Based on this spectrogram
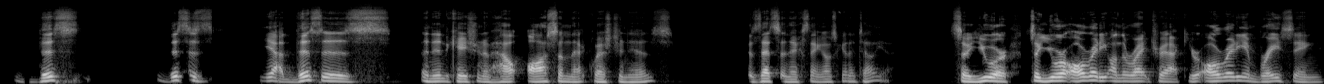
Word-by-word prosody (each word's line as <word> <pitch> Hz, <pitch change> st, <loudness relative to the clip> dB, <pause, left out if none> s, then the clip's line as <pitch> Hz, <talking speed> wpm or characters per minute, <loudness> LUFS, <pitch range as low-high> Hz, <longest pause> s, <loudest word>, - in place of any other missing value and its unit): th 145 Hz, -, -21 dB
this 165 Hz, +9 st, +1 dB, 0.8 s
this 185 Hz, +5 st, -2 dB
is 140 Hz, -7 st, -5 dB, 0.4 s
yeah, 165 Hz, -5 st, 0 dB
this 165 Hz, -, +2 dB
is 135 Hz, -7 st, 0 dB, 0.3 s
an 140 Hz, -2 st, -2 dB
indication 135 Hz, -1 st, -1 dB
of 120 Hz, -, -4 dB
how 120 Hz, +3 st, 0 dB
awesome 130 Hz, 0 st, +3 dB
that 120 Hz, +2 st, -6 dB
question 120 Hz, -3 st, -5 dB
is, 130 Hz, +6 st, -8 dB, 0.7 s
'cause -, -, -8 dB
that's 135 Hz, -1 st, +2 dB
the -, -, -6 dB
next 120 Hz, -1 st, -6 dB
thing 125 Hz, -4 st, -6 dB
I -, -, -6 dB
was 125 Hz, 0 st, -9 dB
gonna 135 Hz, -1 st, -11 dB
tell 130 Hz, +8 st, -10 dB
ya. 175 Hz, -2 st, -19 dB, 0.6 s
So, -, -, 0 dB
you 140 Hz, +7 st, +4 dB
are 135 Hz, -4 st, +4 dB
so 175 Hz, -, +1 dB
you 160 Hz, +2 st, +4 dB
are 170 Hz, -1 st, +7 dB
already 170 Hz, +3 st, +5 dB
on 155 Hz, -2 st, -2 dB
the 145 Hz, -, -4 dB
right 145 Hz, 0 st, 0 dB
track, 130 Hz, -3 st, -4 dB
you're 145 Hz, +2 st, -4 dB
already 170 Hz, +4 st, +2 dB
embracing 130 Hz, -5 st, -5 dB
140 Hz, 175 wpm, -22 LUFS, 125-160 Hz, 0.8 s, are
